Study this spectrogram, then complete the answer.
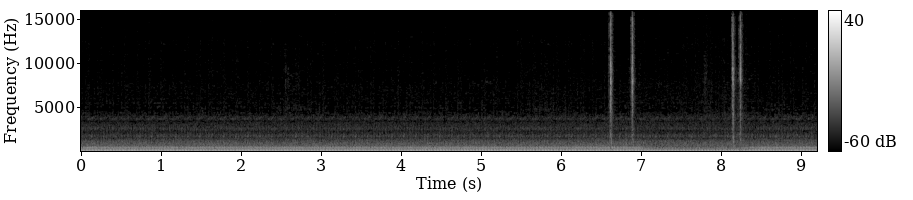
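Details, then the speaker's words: Dacia Duster, engine vibrating and rattling at idle from the PK belt side. Even fast rattle of about three beats a second appears with lights off (alternator unloaded) and stops under load. Damaged alternator overrunning (one-way) pulley, fixed by replacing the alternator pulley. "słyszycie dziwny pałac kurde chodzi tutaj z tej strony włączę wyłączę albo łożysko alternatora albo to łożysko kierunkowe czyli sprzęgiełko tak zwane"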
